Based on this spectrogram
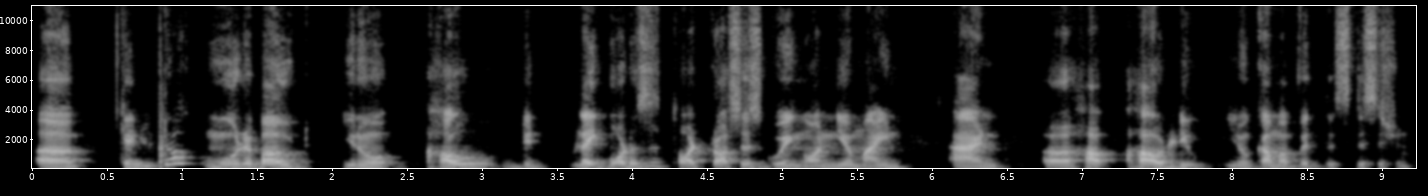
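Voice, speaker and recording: A man's voice: fairly high pitch, normal speed, hardly any pauses. A man hosting an interview, asking questions in a hesitant way with frequent restarts and fillers. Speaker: podcast host, interviewer.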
